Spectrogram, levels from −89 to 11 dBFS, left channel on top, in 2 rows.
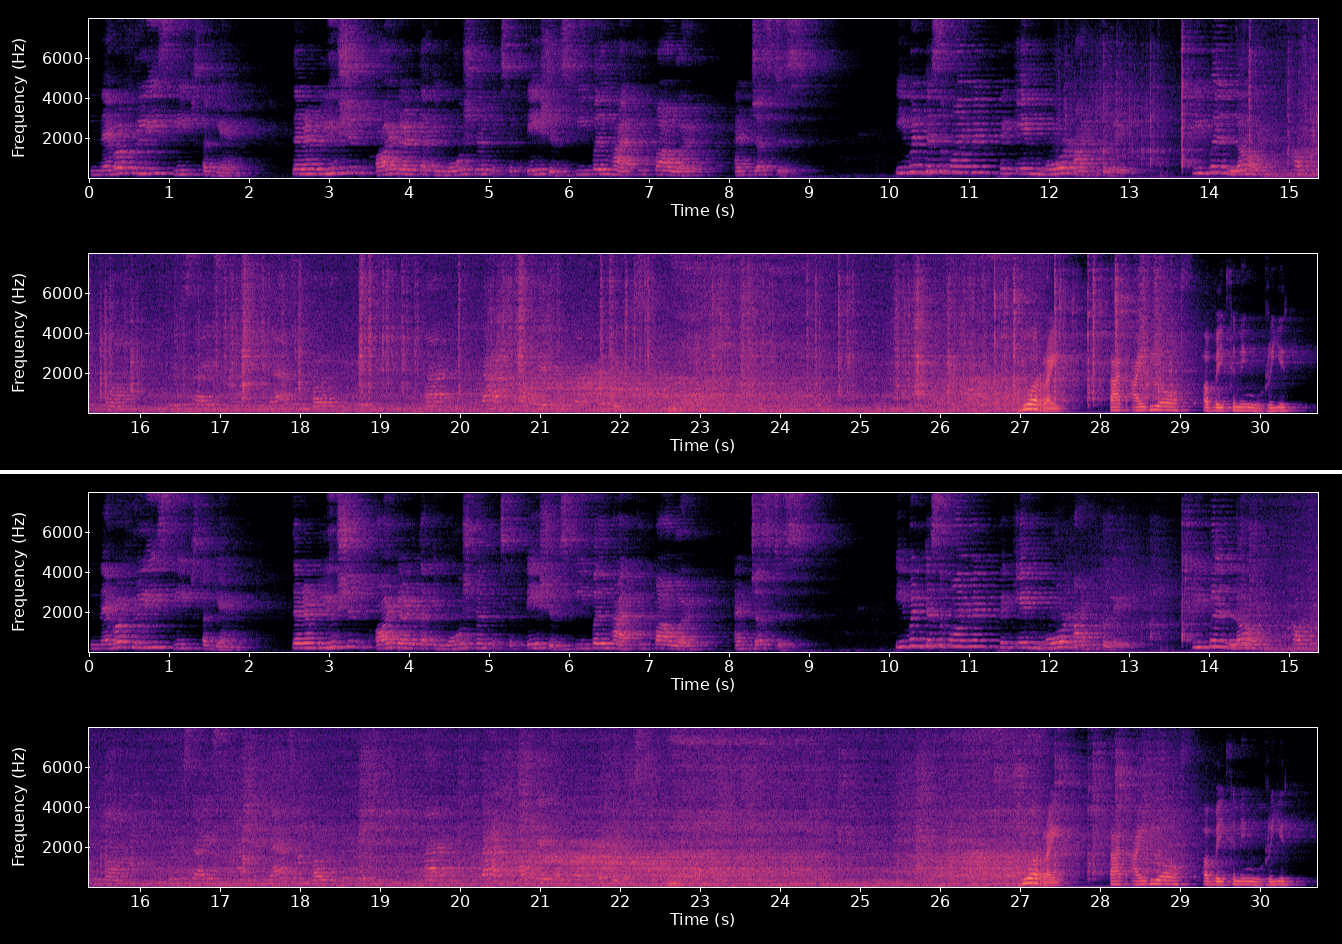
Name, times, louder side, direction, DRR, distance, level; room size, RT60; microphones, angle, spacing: voice 1, 0.0-1.9 2.5-5.0 5.5-7.5 8.1-8.9 10.1-12.9 13.8-14.7 15.0-15.9 16.3-19.0 19.5-22.5, right 1 dB, 80° right, -7 dB, 3.7 m, -34 dB
sound 1, 12.1-29.0, left 5 dB, 70° left, 0.8 m, -38 dB
sound 2, 14.6-27.3, right 1 dB, 40° right, 1.6 m, -32 dB
voice 2, 27.0-27.5 28.1-29.0 29.3-30.4, left 2 dB, 10° left, 7 dB, 0.3 m, -23 dB
9.2 x 5.4 x 6.1 m, 1.0 s
head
